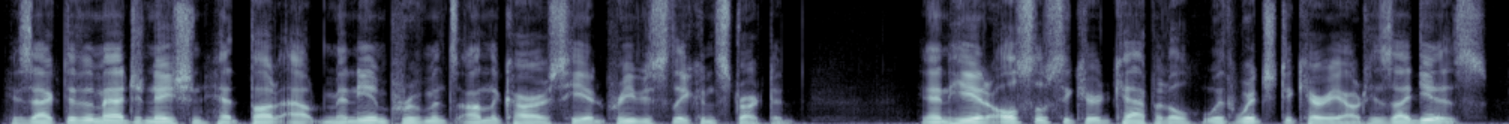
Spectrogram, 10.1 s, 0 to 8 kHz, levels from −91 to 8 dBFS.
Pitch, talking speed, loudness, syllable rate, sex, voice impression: 105 Hz, 165 wpm, -19 LUFS, 5.4 syllables/s, male, masculine, adult-like, tensed, powerful, clear, mature, friendly, slightly reassuring, wild, lively, slightly strict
